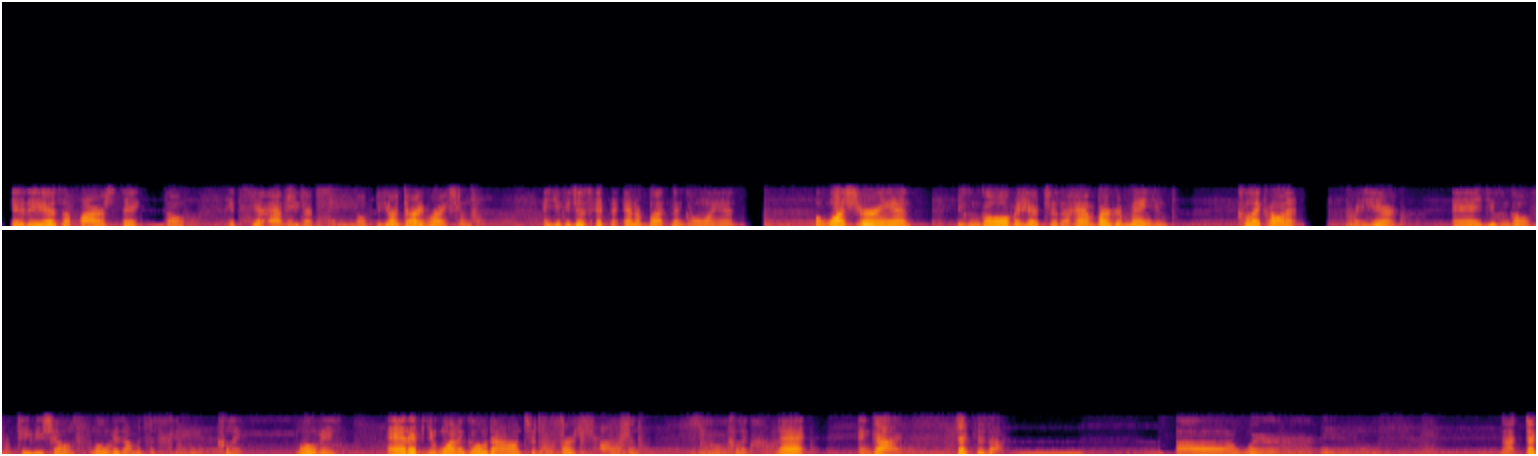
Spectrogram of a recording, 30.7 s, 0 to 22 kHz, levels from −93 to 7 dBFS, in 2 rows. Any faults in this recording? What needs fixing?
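Sound chopped by the voice detector, 1.13 to 9.59 s, 15.83 to 19.19 s and 20.73 to 30.59 s: the audio repeatedly cuts to flat synthetic noise and back, about 3.1 s, 1.7 s and 6.6 s of replaced sound respectively. This is likely a voice detector gating transmission on and off, with comfort noise filling each gap.

Comfort noise in place of the background, 11.75 to 14.51 s: for about 1.4 s within this span, the real background gives way to a steady, featureless hiss with none of its original texture. The sender likely stopped transmitting and the receiver generated substitute noise roughly matching the background's level and spectrum.

Sound dropped by the voice detector, 13.26 to 13.54 s: about 0.15 s of actual sound disappears into comfort noise, with 0.28 s replaced in total. A quiet passage was likely classified as background, so transmission halted until the detector retriggered. In all three cases the band stops at 4 kHz, consistent with a narrowband call codec.

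To prevent these faults, disable discontinuous transmission on the sender, or lower the voice detector's threshold and lengthen its hangover time so quiet passages stay above the gate.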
